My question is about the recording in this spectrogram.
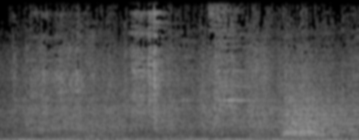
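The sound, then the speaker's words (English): A grain-hauling freight train on the only remaining rail line in Concordia, Kansas, rumbles past with a steady, heavy low roar, and near the end its horn sounds a sustained blast over the rolling noise. No one speaks. “There's only one train line left in Concordia, Kansas, and these days it hauls grain.”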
